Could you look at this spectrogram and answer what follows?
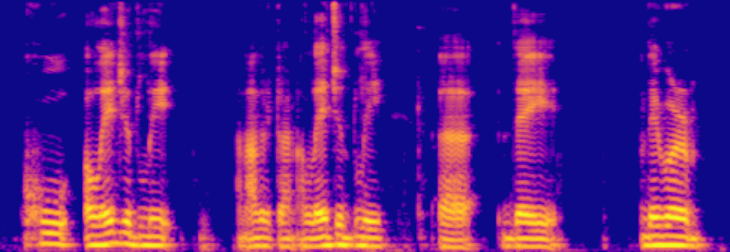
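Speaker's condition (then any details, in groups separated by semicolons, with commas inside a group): No condition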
